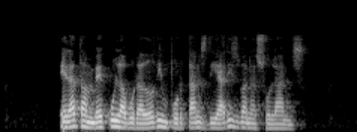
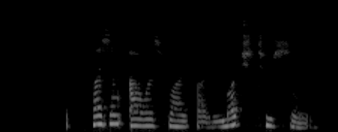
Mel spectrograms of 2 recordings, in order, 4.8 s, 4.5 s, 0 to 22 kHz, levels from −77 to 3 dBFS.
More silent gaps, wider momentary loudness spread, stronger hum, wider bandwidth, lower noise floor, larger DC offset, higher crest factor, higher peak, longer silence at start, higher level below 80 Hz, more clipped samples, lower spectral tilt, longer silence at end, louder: neither; second, 10 LU vs 20 LU; neither; second, 7.6 kHz vs 16 kHz; second, -70 dBFS vs under -90 dBFS; neither; about the same, 16 dB vs 18 dB; first, -2 dBFS vs -28 dBFS; about the same, 0.8 s vs 0.85 s; first, -54 dBFS vs -82 dBFS; neither; first, -8 dB/octave vs -5.5 dB/octave; first, 0.75 s vs 0.3 s; first, -16 LUFS vs -45 LUFS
